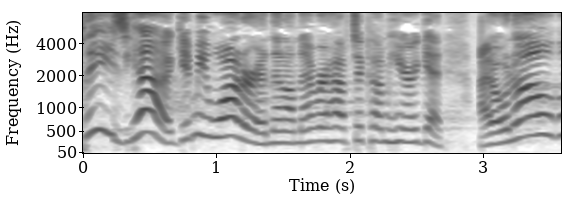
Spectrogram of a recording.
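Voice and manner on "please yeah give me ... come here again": sarcastic, mock-grateful put-on tone. Imagining how a verse sounds when heard in a put-on sarcastic tone. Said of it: "hearing it in a sarcastic tone of voice".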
